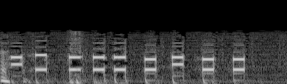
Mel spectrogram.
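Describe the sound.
Touch-tone telephone dialing: a rapid series of about ten short, bright two-tone beeps punched out in an uneven rhythm as a phone number is entered, with no voices.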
